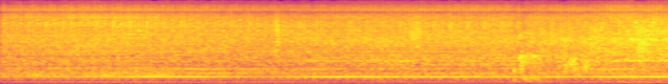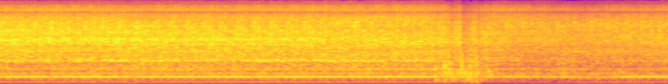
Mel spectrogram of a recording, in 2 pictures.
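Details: Honda Civic EK with B-series swap, new Carrot Top Tuning sub harness and upgraded ATI damper, after starter solenoid cable fix: steady, even idle with constant hum, no knocks or misses; running healthy.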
